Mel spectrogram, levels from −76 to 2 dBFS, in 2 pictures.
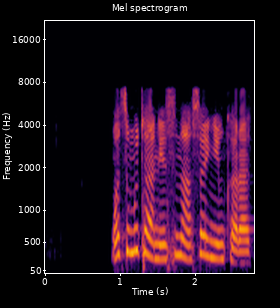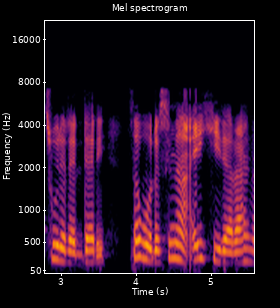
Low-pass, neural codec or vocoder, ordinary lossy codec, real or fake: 7.2 kHz; none; none; real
